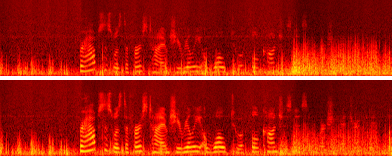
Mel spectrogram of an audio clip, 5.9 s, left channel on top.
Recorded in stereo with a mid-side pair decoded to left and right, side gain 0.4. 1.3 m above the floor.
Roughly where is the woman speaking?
Ahead right.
